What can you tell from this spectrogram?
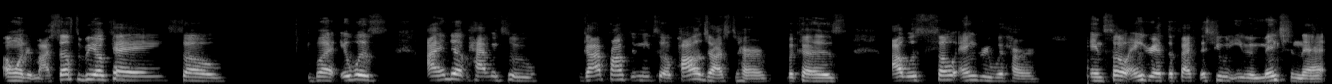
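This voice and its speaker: A woman's voice: lowish voice, moderate pace, no echo. A young adult woman telling a personal story in a casual group talk, acting out the voices she quotes. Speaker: group member sharing a testimony.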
